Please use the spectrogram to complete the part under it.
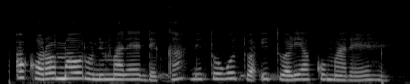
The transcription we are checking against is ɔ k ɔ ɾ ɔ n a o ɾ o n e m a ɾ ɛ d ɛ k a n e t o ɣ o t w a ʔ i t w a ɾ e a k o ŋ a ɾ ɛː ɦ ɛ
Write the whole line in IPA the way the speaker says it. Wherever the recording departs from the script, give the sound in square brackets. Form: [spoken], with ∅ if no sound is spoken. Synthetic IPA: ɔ k ɔ ɾ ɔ [m] a o ɾ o n e m a ɾ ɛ d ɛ k a n e t o ɣ o t w a ʔ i t w a ɾ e a k o [m] a ɾ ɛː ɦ ɛ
